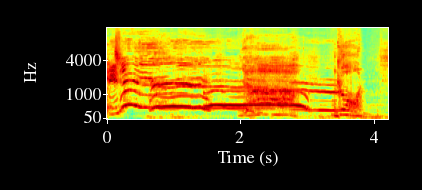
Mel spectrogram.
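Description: Several human voices mimic a chorus of huskies howling, long wavering wails layered over one another, rising and falling in pitch for a few seconds, loud and close.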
